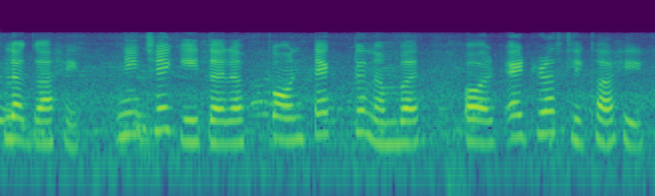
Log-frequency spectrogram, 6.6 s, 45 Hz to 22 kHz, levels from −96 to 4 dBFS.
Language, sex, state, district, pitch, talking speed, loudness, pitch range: Hindi, female, Madhya Pradesh, Dhar, 255 Hz, 100 wpm, -15 LUFS, 240-295 Hz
